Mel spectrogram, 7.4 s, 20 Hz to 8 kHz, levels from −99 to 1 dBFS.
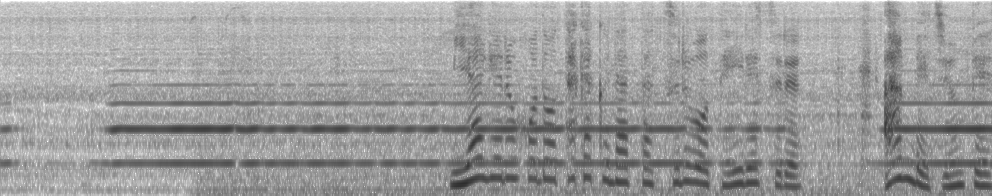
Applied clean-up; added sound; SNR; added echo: none; Wind instrument, woodwind instrument; 1 dB; none.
